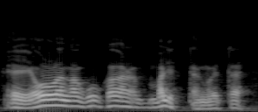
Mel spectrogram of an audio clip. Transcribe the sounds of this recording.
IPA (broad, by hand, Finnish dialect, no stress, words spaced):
ei olːeŋkɑŋ kukɑː ʋɑlitːɑnu etːæ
